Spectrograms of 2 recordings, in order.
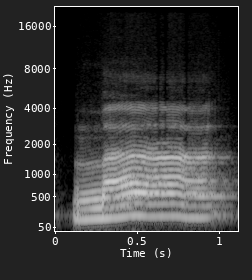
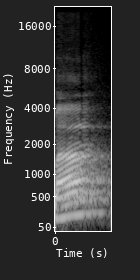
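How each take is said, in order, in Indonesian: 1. Vokalnya ditahan selama tiga ketukan. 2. Vokalnya ditahan selama satu ketukan pendek. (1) "ma itu jadi tiga" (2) "ma satu harakat"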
